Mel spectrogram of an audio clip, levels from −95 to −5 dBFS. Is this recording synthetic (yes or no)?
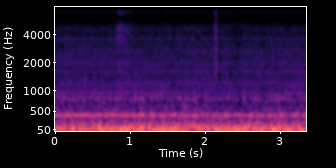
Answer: yes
